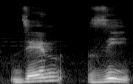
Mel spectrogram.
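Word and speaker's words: Gen Z: মনে হয় পারে নাই জেন জি আসলে জেড টাকে উচ্চারণ করা হয় জি তো এর জন্ম সময়কাল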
